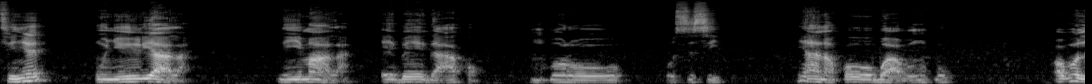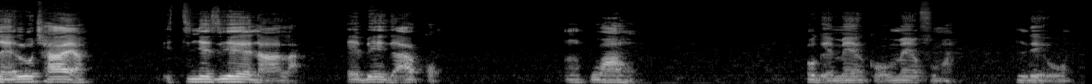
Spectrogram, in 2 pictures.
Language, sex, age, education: Igbo, male, 30-45, tertiary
